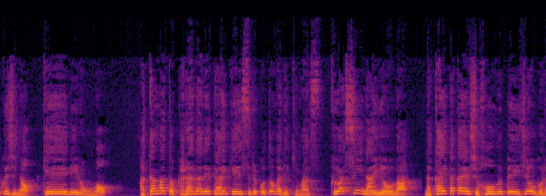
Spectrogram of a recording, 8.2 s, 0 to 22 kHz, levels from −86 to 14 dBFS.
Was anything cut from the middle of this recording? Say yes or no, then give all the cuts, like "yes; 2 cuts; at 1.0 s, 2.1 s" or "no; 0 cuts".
yes; 3 cuts; at 1.9 s, 4.9 s, 6.3 s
